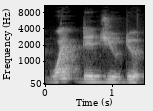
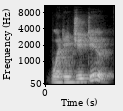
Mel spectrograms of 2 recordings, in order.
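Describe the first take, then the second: First: Each word is said separately and choppily. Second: The words run together like one long word. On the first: The speaker calls it wrong. "that doesn't really create a lot of rhythm" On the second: The speaker calls it right. "That sounds like one long word instead of four separate ones"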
